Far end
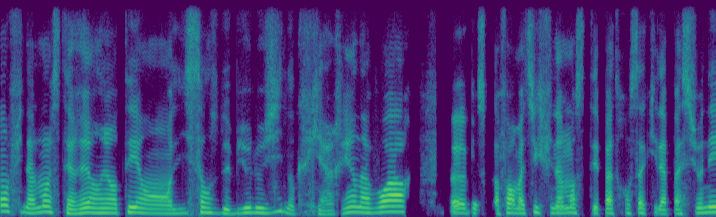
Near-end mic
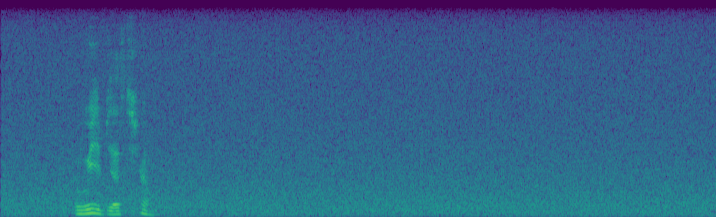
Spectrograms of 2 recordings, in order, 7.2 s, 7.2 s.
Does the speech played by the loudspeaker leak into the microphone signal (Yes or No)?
No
